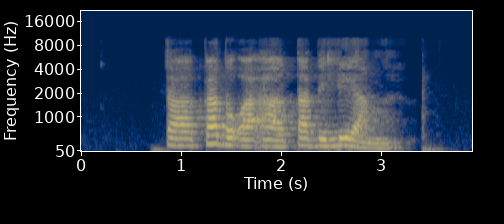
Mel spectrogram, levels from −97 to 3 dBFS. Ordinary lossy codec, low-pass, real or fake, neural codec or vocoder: Opus, 16 kbps; 9.9 kHz; real; none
